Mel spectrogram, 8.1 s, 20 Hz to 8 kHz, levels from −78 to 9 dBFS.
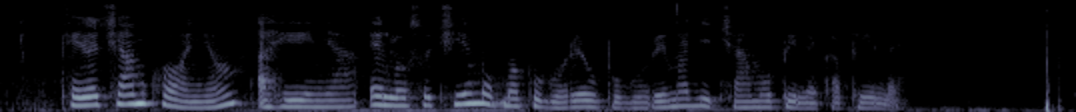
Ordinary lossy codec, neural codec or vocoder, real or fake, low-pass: AAC, 48 kbps; codec, 16 kHz, 8 kbps, FreqCodec, smaller model; fake; 7.2 kHz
